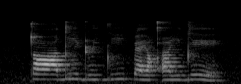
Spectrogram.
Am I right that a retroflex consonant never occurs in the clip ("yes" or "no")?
no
